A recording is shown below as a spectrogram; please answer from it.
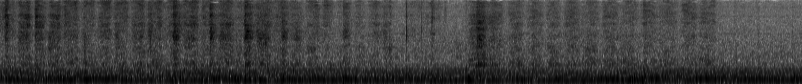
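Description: Faint scratching of a wax crayon shaded rapidly back and forth across paper, fading out about seven seconds in. A steady low hum runs underneath.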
